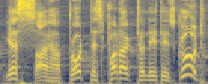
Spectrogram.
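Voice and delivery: a lightly put-on, hammy German accent; mock German buyer, stiff and proper, in a German accent; bad German accent. German buyer pleased with his purchase, in a bad German accent. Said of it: "that's a shit-ass German accent".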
